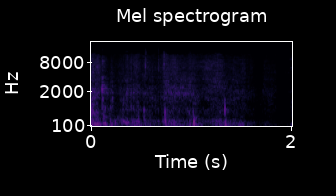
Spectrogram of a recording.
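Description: Nylon shoulder bag being handled as its main compartment is opened: rustling fabric with a few light clicks and knocks, fading out near the end.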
